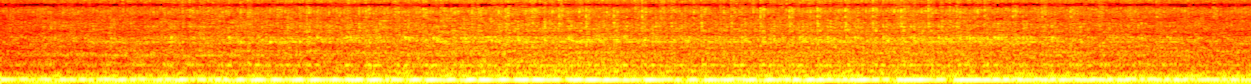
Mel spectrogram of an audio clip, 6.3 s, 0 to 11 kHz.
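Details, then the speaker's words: Foxbody Mustang that starts hard and surges when warm, first cold start of the day with a new coolant temperature sensor, running about 10 minutes: even, steady low idle with no stumbles or surging; normal cold idle. "That's the first start of the day. So of course it started right up. Everything was cool, idled great."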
